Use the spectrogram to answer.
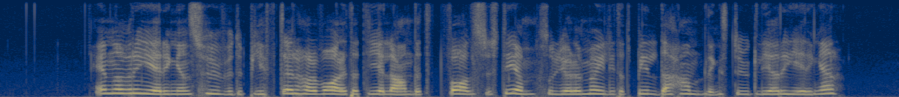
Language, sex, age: Swedish, female, 24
